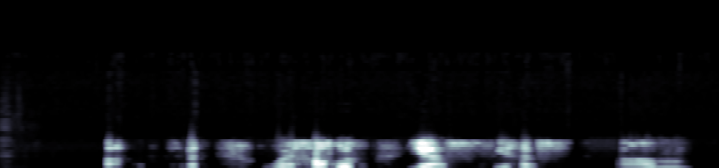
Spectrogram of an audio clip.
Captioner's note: laughs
